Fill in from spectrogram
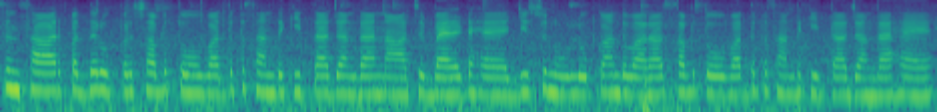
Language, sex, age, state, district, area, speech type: Punjabi, female, 18-30, Punjab, Bathinda, rural, spontaneous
